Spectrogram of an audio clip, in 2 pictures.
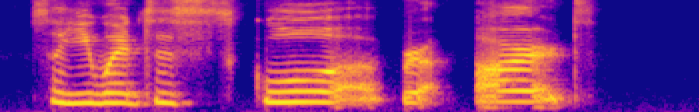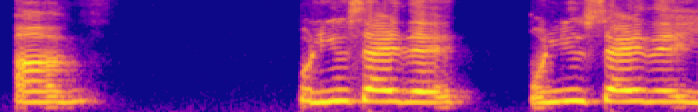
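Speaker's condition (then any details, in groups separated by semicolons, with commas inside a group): Cerebral palsy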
